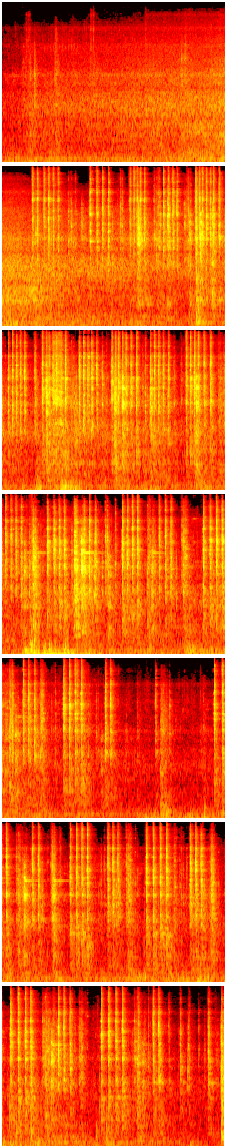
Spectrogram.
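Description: Come-along hand winch being ratcheted, a long run of sharp clicks at about two to three a second, as it pulls a non-running truck onto a car trailer. A steady low rumble runs underneath, with a louder low burst about halfway through.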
